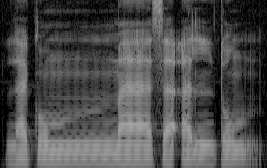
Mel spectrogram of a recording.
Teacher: Lakum mana shu joyda ikki harakat g'un bilan ushlab turiladi. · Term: idg'om, idg'om mislayn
